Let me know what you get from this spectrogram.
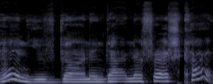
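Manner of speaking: ordinary talk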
